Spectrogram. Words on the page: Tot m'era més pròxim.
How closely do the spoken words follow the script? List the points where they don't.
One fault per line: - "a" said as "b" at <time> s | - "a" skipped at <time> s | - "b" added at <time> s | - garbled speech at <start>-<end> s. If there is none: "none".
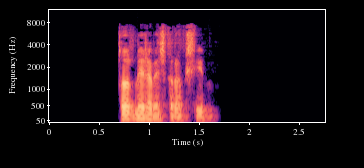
none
